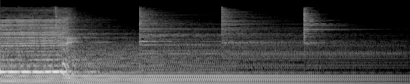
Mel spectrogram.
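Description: Punk rock band playing full out, then breaking off under a second in, leaving a held chord ringing and slowly fading away. Three light ticks come through the fade, about one every 0.8 seconds.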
